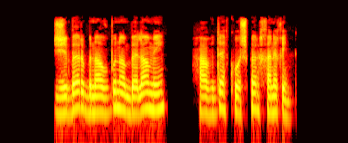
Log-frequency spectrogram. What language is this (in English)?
Kurdish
